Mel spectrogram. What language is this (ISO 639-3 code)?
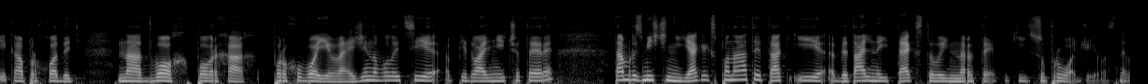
ukr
